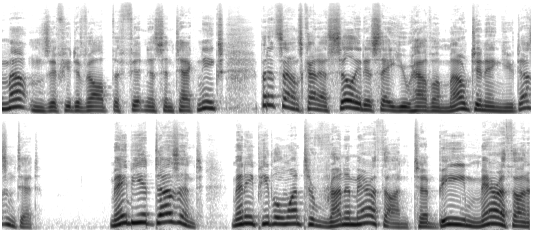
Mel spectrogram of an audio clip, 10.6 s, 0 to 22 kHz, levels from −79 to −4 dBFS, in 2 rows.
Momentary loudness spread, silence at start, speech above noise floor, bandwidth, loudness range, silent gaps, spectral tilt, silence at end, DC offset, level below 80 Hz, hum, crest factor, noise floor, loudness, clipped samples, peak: 9 LU; 0 s; 47 dB; 19.5 kHz; 3 LU; none; -6 dB/octave; 0 s; under 0.1%; -66 dBFS; none; 14 dB; -64 dBFS; -18 LUFS; under 0.1%; -2 dBFS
